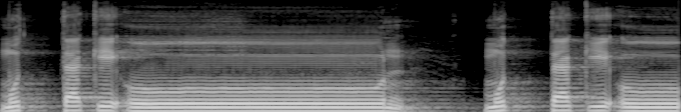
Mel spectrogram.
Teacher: থামলে অক্ফ করলে 3 আলিফ টান হবে, মধ্যে আরজি।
